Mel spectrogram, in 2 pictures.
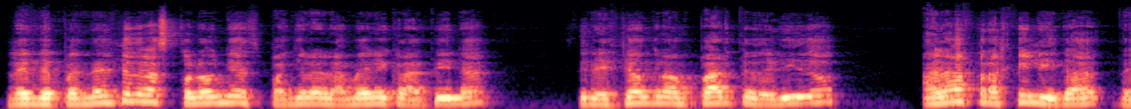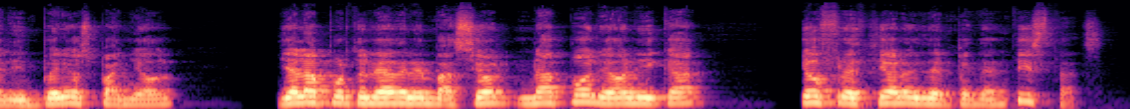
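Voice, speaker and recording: Un hombre con acento de España que comenta y reflexiona con calma sobre un video de historia. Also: male voice, sits high, fast talker. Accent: Spanish from Spain. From Spain. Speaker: reaction video host. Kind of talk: casual commentary.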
